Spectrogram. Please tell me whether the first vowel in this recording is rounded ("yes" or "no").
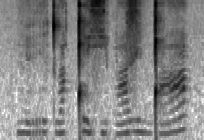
yes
